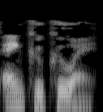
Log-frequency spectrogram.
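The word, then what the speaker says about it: Ang Ku Kueh: Fen Guo, red tortoise cake, Hong Gui Guo pronounced as Ang Ku Kuei.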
